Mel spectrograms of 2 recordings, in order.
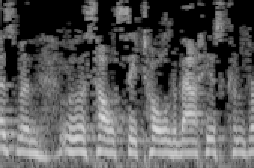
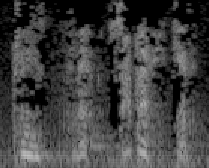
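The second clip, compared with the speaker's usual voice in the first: barely voiced whispered plea; timid whisper; 4 semitones lower, 16 dB quieter, faster than usual. Shown as a demonstration. Preacher shows blind Bartimaeus asking the wrong way, whispered. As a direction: whisper it meekly, as if afraid to ask. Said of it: "No, it says he began to cry out".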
